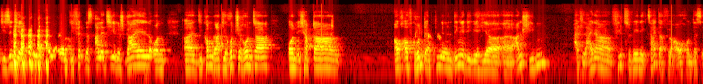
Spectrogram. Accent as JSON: {"language": "German", "town": "Munich", "region": "Bavaria", "country": "Germany", "said": "Und ich komme ursprünglich auch aus München."}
